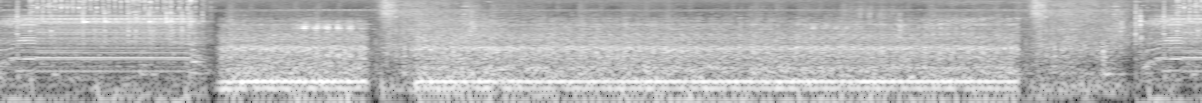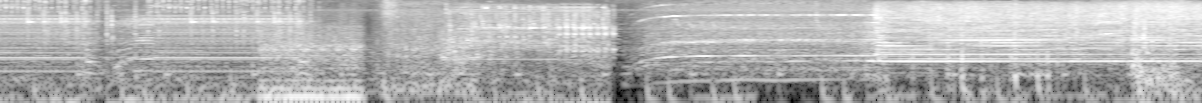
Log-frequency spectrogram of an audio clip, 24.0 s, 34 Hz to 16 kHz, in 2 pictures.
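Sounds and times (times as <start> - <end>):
mechanical whine: 0.0 - 10.2, 11.4 - 15.9
heavy machinery engine drone: 0.0 - 24.0.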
